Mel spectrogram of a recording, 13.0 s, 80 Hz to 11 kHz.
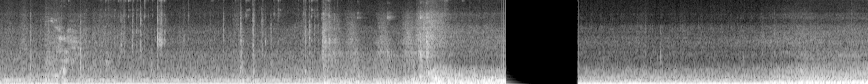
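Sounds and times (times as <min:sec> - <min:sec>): engine running steadily: 0:00.0 - 0:07.6, 0:08.7 - 0:13.0
metallic jingling and clicks: 0:01.5 - 0:05.5.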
